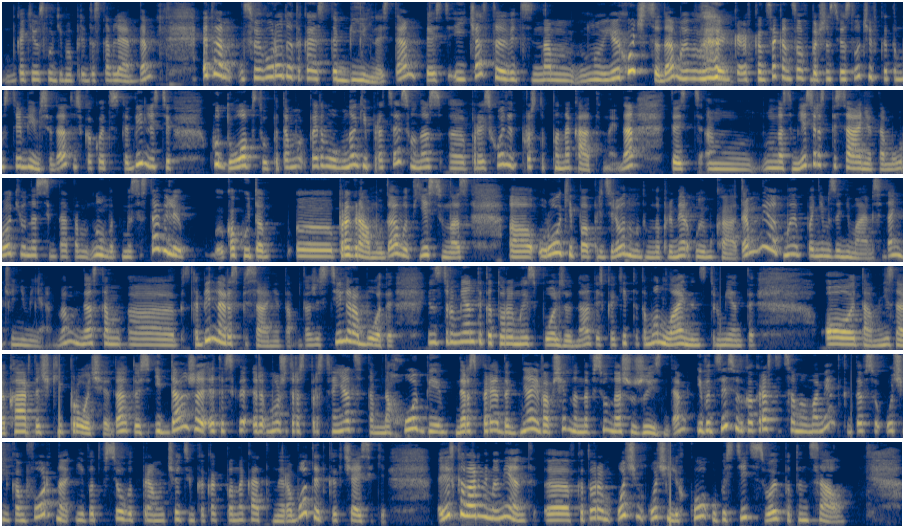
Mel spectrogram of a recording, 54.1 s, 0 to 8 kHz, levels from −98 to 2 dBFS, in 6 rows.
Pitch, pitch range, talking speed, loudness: 245 Hz, 215-285 Hz, 200 wpm, -28 LUFS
